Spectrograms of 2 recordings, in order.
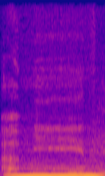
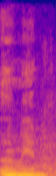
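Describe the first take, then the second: First: The word is said softly and gently. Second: The word is blurted unclearly like a burp. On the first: The speaker calls it right. "Aminnya lembut gitu" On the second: The speaker calls it wrong. "sendawa. Amin nggak jelas"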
